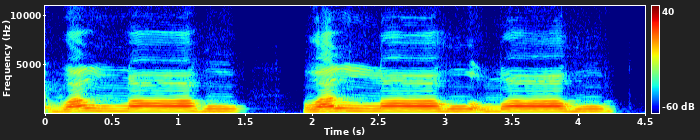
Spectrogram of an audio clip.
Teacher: जैसे कि यहाँ पर कसबू, आगे वल्लाहु, लफ्ज अल्लाह आ गया तो उससे पहले देखेंगे क्या है, हरकत, जबर की हरकत है। तो यहाँ पर लफ्ज अल्लाह को पुर पढ़ेंगे। तो लफ्ज अल्लाह का लाम को यहाँ पर क्या करना है, मोटा करके पढ़ना है।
